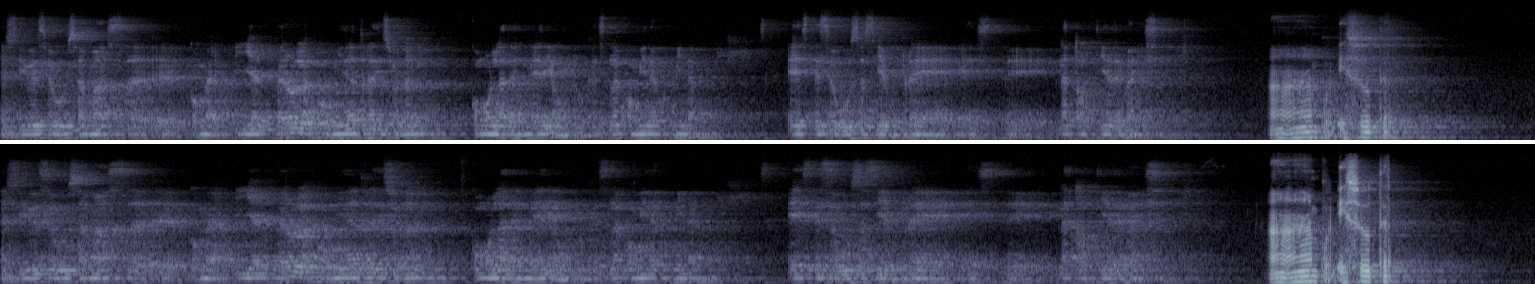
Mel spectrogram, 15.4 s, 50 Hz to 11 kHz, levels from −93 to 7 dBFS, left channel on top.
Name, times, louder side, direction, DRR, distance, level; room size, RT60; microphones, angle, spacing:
voice 1, 0.0-4.3 4.7-7.0 7.3-7.5 7.9-11.9, left 1 dB, 45° left, -2 dB, 1.8 m, -41 dB
voice 2, 12.7-13.9, right 7 dB, 75° right, 15 dB, 0.3 m, -29 dB
11.5 x 8.1 x 5.0 m, 2.4 s
head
